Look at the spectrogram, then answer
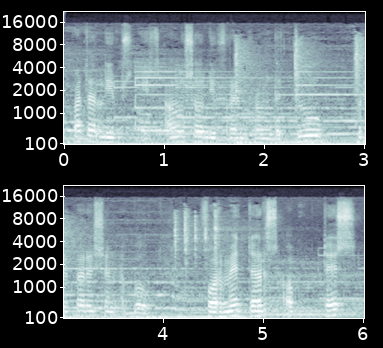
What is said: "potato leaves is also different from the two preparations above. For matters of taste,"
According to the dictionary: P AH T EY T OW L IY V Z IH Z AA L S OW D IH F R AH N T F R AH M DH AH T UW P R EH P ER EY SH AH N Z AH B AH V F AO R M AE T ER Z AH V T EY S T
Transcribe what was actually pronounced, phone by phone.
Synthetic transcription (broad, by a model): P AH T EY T L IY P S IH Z AA L S OW D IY F R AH N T F R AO M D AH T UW P R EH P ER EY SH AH N AH B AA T F AO R M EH T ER S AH F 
